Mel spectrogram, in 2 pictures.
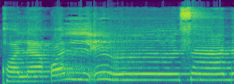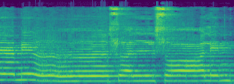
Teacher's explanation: نون ساکن کے بعد سین ہے, یہاں پر اکفا کریں, نون کو چھپائیں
